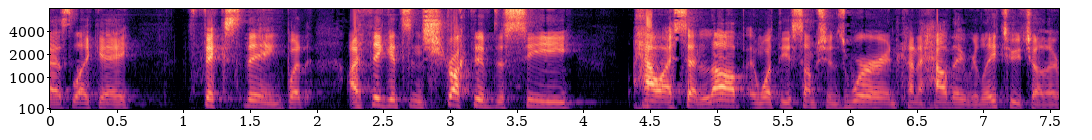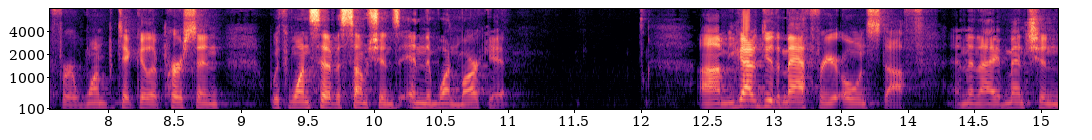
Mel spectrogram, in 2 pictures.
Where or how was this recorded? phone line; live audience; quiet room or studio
live audience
